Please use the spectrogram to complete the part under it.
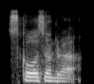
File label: "scorzonera", Indian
